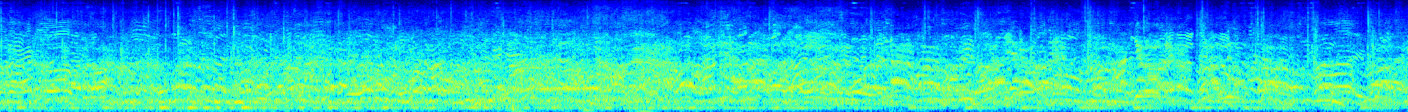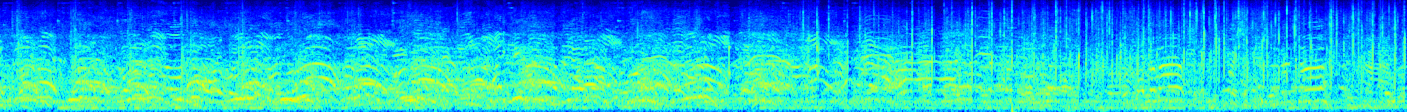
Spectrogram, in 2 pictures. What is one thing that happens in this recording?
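A large crowd of men chants loudly and rhythmically outdoors.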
